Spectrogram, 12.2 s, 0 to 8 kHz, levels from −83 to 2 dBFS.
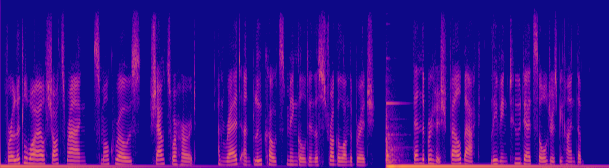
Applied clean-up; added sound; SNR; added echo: none; Keyboard (musical); -4 dB; none.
